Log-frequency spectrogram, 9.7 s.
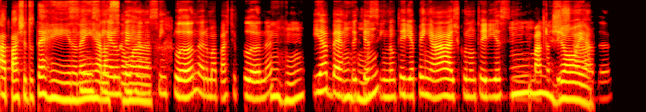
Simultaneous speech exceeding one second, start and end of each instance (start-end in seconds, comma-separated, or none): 1.0-2.3, 7.6-8.9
